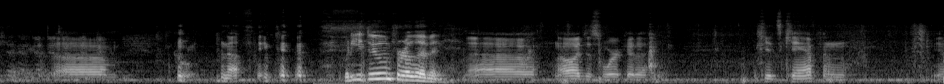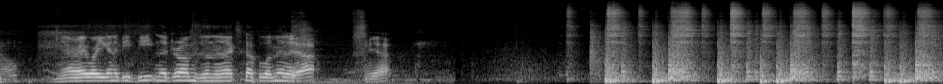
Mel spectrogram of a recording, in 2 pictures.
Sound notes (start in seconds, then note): 3.1 laughs; 15.3 upbeat drumming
